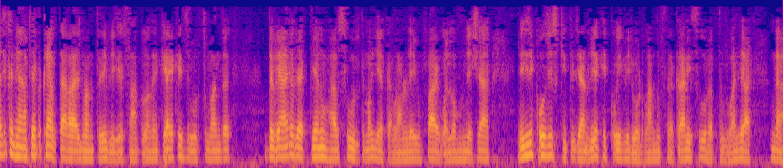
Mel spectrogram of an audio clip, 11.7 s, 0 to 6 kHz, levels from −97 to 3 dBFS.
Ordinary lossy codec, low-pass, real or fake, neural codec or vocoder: MP3, 24 kbps; 5.4 kHz; fake; codec, 16 kHz in and 24 kHz out, 0.6 kbps, FireRedTTS-2 codec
